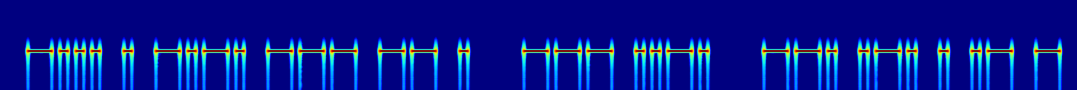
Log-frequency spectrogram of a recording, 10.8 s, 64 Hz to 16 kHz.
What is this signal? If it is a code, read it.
Morse code, heard as a keyed tone, about 15 wpm, 700 Hz. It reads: BECOME OF GREAT
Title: Sentences from Top 1200 Words 15wpm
